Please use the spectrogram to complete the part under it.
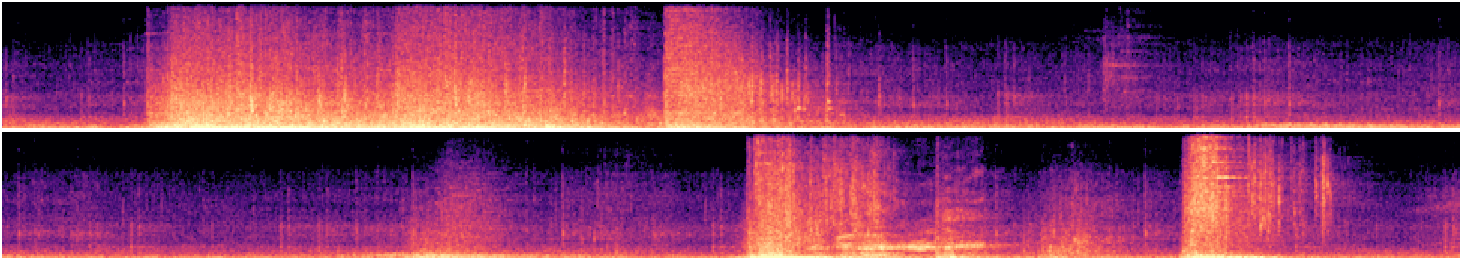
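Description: Wooden crates and barrels smash and clatter.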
